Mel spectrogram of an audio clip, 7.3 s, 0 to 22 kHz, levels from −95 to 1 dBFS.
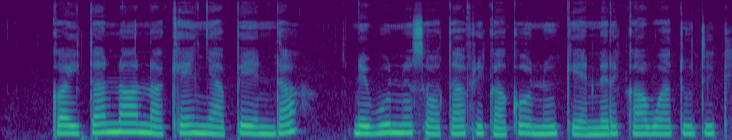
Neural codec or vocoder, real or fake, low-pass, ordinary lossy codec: none; real; none; none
